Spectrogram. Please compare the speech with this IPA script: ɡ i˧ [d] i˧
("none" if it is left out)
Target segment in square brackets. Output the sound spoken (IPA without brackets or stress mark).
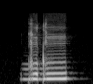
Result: d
